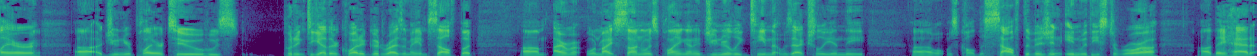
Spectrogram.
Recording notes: Tee 2 Green Live from East Aurora CC.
